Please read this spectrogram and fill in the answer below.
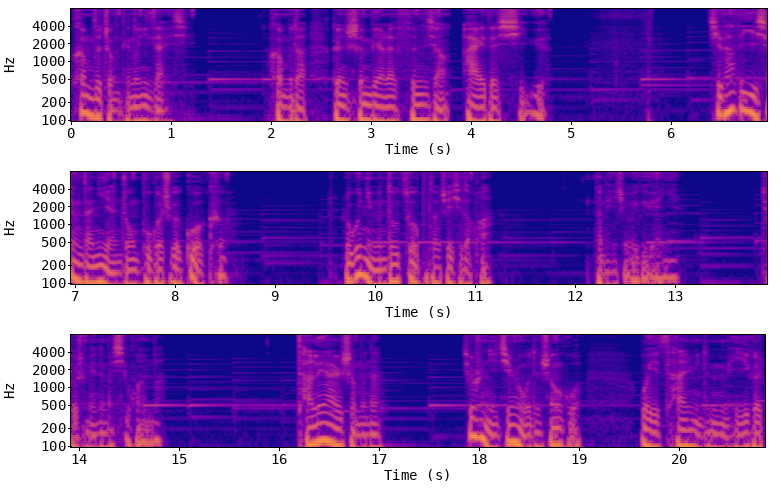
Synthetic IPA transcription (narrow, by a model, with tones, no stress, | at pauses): xɤ˥mu˧˩d̪ə˧ʈ͡ʂŋt̪ʰŋt̪o˥i˥˧˩t͡sa˥˧i˥˩t͡ɕʰi̥˨˩˦ | xɤ˥mu˧˩d̪ə˨kə˥nʂə˥npjɛ˥nla˧˥ɪfə˥nɕ̬jɑ˨˩ŋʔa˥˩ɪd̪ə˨ɕḭ˨˩ɥɛ̰˥˩ | t͡ɕʰi˧˥t̪ʰa˥d̪ə˨i˥˧ɕɑ˥˧ŋt͡sa˥˩ɪni˧˥jɛ˨˩nʈ͡ʂʊ˥ŋp̬u˧˥kwɔ˥˧ʂɻ̩˥˧˩ɡə˧kwɔ˥˧kʰɤ˥˩ | ɻu˧˥kwɔ˧˥ni˨˩mə˦nt̪o˥ʊt͡swɔ˥˩pu˧˥t̪ɑ˥˧ʊʈ͡ʂɤ˥˩ɕ̬jɛ˥d̪ə˧xwa˥˩ | na˥˩mə˩jjo˨˩˨i˧˥ɡə˧ɥɛ˧˥ni˥n | t͡ɕjo˥˧ʂɻ̩˩me˧˥ɪna˥˩mə˧ɕi˨˩xwa˦nbɐ˨ | t̪ʰa˧˥nli˥˧a˥˧ɪ˥˩ʂə˧˥nmə˧nə˩˨ | t͡ɕjo˥˧ʊʂɻ̩˥˩ni˨˩t͡ɕi˥nɻu˥˩wɔ˨˩d̪ə˦ʂɤ˥ŋxwɔ̰˧˥ | we˥˩iɪ˨˩t͡sʰa˥ny˨˩nd̪ə˦˥me˨˩ɪi˧˥ɡə˧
